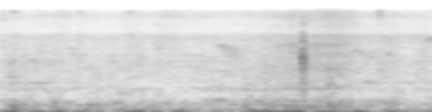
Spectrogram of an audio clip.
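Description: A steady low hum during a pause in speech, with a single faint click about one and a half seconds in.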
